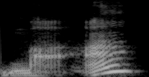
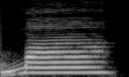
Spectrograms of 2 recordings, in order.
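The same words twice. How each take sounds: First: The pitch dips low, then rises. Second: The pitch stays high and level. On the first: "low falling rising ma" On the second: "High level ma"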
